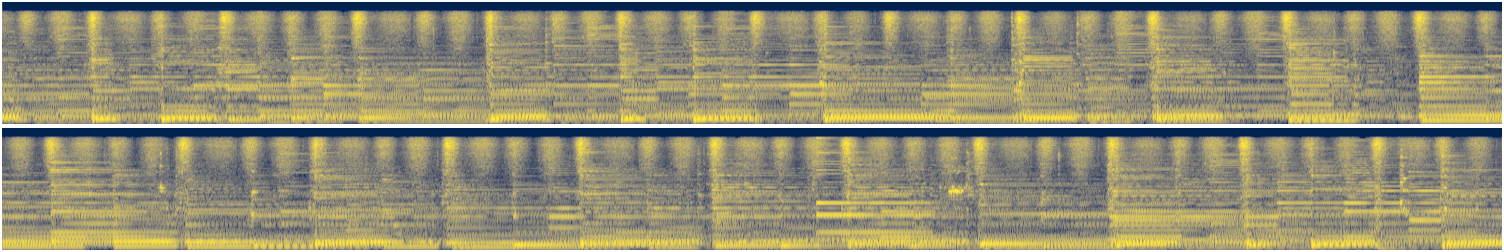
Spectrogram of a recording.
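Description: Background music with acoustic guitar playing, plucked and strummed notes at a steady pace.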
